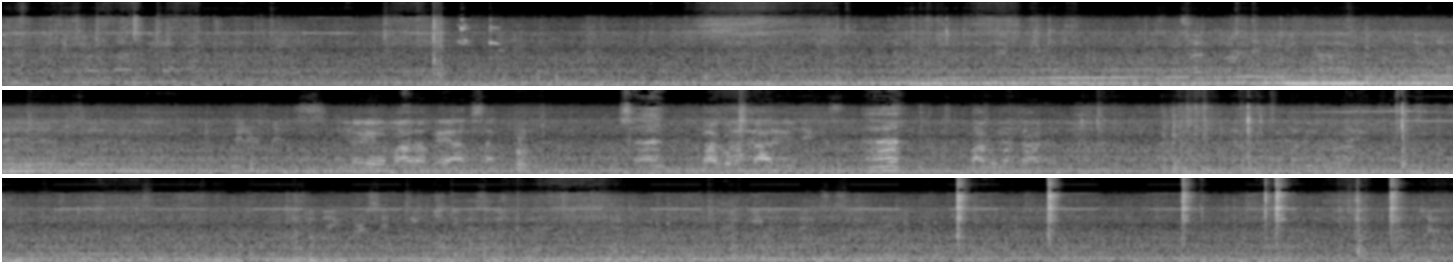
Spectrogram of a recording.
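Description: Engine and road noise of a moving vehicle heard from inside the cabin. The engine note rises and swells to its loudest about ten seconds in, then settles back to a steady run.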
